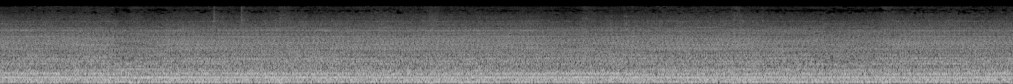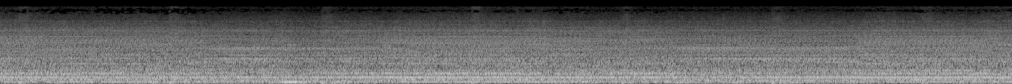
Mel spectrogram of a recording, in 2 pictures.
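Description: A semi truck's diesel engine runs as the truck drives slowly.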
